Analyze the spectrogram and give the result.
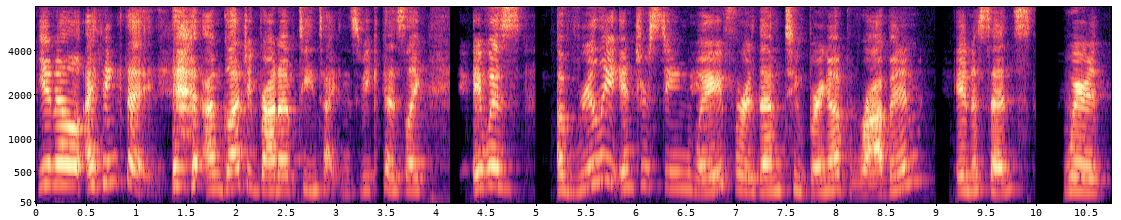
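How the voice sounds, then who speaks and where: A woman's voice: fairly high pitch, a bit bright. A woman co-hosting a podcast in casual chat, talking freely with lots of likes and easy laughter. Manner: chatty, laughs easily, uses lots of likes. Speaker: podcast co-host.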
